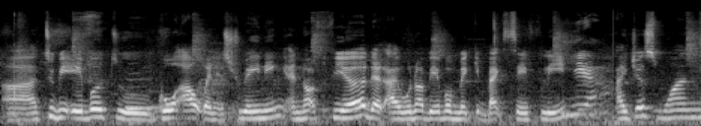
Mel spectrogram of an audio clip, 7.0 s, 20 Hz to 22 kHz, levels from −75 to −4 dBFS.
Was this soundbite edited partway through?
yes; 1 cut; at 6.1 s

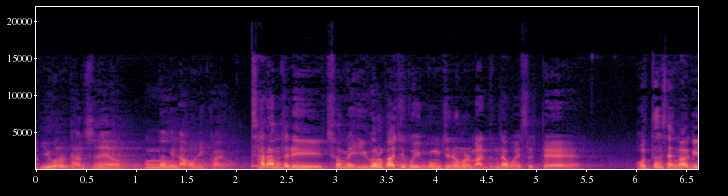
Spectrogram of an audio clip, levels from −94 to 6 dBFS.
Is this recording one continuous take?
no; 2 cuts; at 1.0 s, 2.2 s

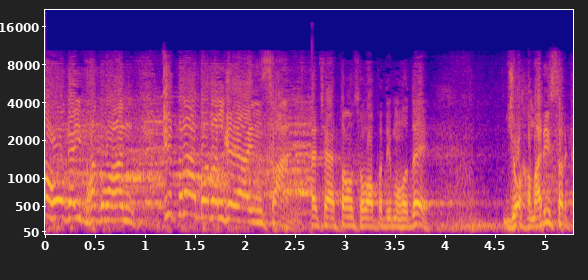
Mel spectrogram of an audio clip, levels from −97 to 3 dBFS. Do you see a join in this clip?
yes; 1 cut; at 2.7 s

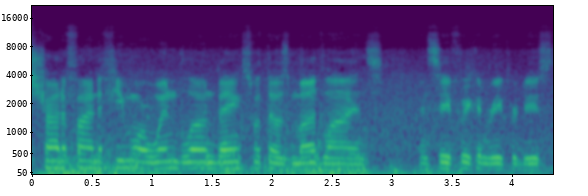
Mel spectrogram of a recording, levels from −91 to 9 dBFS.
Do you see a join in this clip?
no; 0 cuts

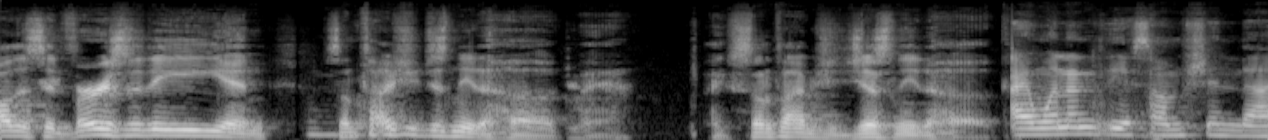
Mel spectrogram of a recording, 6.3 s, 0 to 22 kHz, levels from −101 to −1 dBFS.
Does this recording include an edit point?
no; 0 cuts

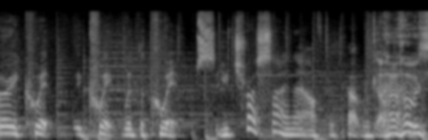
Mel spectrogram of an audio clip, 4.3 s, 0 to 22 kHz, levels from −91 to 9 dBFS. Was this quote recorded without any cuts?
no; 1 cut; at 2.0 s

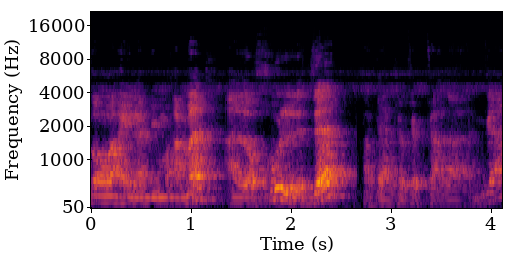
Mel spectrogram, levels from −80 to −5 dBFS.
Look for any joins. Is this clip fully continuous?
no; 1 cut; at 2.7 s

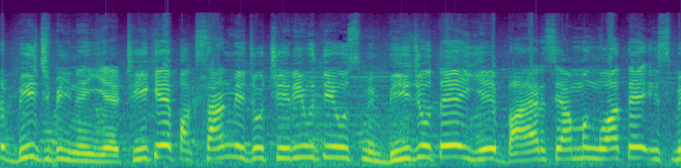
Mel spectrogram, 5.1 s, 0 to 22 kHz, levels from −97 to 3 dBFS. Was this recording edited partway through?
no; 0 cuts

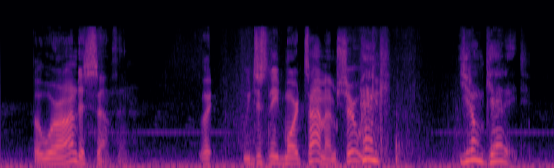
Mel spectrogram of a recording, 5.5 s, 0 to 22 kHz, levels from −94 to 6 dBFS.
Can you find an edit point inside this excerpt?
no; 0 cuts

